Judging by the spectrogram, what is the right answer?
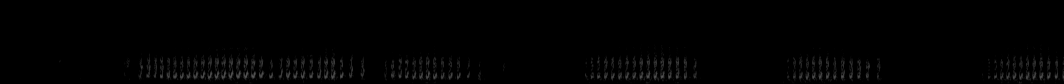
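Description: Guinea pig purring while being stroked: five bouts of a fast, buzzing pulse, each lasting one to two seconds, with short pauses between them.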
